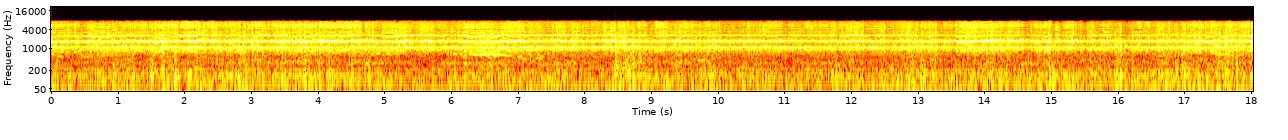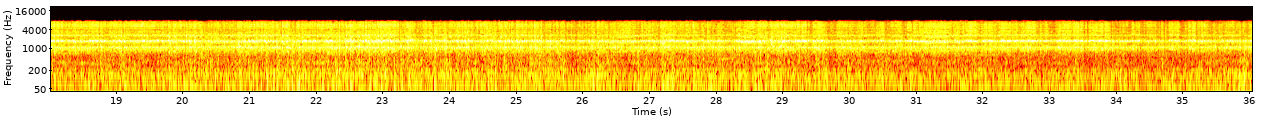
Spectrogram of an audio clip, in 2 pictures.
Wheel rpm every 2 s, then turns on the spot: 210, 230, 230, 230, 230, 230, 230, 230, 230, 240, 230, 240, 230, 230, 220, 230, 230, 230.
none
